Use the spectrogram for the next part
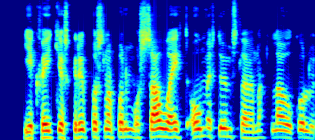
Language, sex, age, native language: Icelandic, male, 40-49, Icelandic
